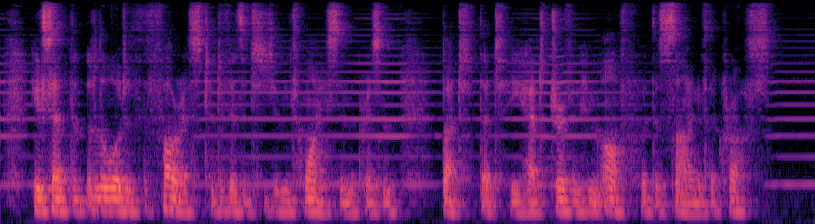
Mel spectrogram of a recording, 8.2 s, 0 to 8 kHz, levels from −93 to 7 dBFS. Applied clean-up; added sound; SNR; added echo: none; Bowed string instrument; 17 dB; reverberation time 0.3 s.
